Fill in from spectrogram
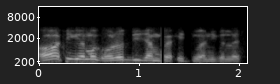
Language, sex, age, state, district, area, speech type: Assamese, male, 60+, Assam, Udalguri, rural, conversation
